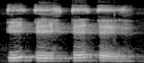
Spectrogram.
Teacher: जिन स्वरों के उच्चारण में जीवा का अग्रभाग सक्रिय रहता है उन्हें अग्र स्वर कहते हैं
